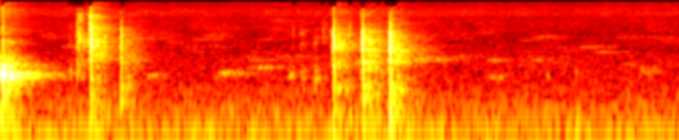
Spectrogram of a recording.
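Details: A few sharp plopping clicks in two short clusters in a quiet room, with no animal voice.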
